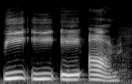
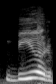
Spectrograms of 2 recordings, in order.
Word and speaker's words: bear: right so we have seen normally the word b e a r is pronounced as beer by some people but it is not B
